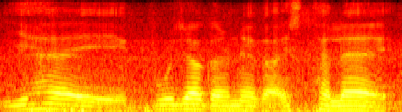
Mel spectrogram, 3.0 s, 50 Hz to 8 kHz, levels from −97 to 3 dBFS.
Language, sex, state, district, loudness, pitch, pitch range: Hindi, male, Uttar Pradesh, Shamli, -17 LUFS, 120 Hz, 110-135 Hz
